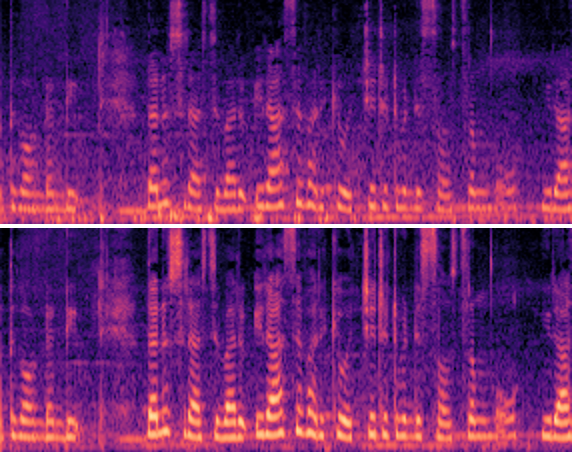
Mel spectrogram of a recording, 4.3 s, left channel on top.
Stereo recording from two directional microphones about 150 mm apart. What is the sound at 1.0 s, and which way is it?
A woman's voice, 35° right (ahead or behind).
